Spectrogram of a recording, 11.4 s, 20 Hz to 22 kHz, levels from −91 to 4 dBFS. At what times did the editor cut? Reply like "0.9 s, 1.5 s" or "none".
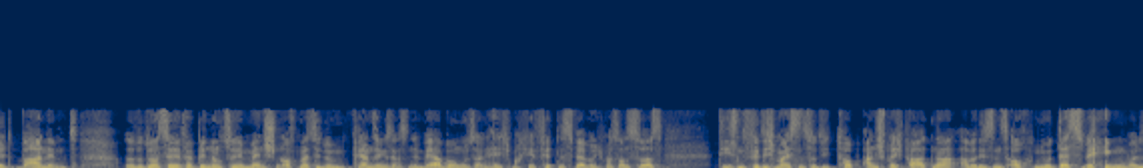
none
